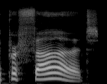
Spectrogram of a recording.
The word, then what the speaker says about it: preferred: For example, I preferred to take the bus. Preferred. So the stress is on the R section, the second syllable, if you like.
